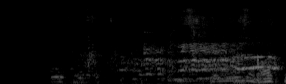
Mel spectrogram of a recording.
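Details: Boer goat on a goat development farm in Budhitola, Kailali, Nepal: a wavering, nasal bleat swells after a brief pause and grows louder toward the end, over a rough background of farm noise.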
